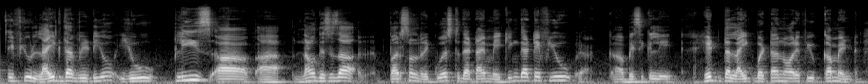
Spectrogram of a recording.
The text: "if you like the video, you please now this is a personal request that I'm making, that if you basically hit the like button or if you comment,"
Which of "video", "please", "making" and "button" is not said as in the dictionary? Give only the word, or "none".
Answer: none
